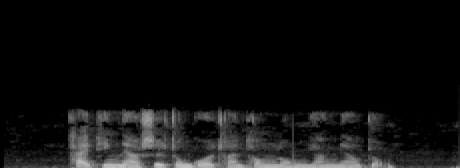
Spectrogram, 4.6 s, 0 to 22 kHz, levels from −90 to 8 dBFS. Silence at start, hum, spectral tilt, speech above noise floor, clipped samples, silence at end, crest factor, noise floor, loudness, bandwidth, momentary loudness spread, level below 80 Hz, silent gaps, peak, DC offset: 0.7 s; none; -5 dB/octave; 41 dB; under 0.1%; 0 s; 18 dB; -62 dBFS; -23 LUFS; 8 kHz; 10 LU; -58 dBFS; none; -6 dBFS; under 0.1%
